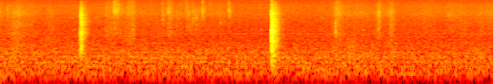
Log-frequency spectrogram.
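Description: Two sharp clicks, a small one about a second in and a louder one a little past three seconds, over a steady low room hum.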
